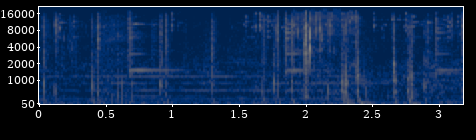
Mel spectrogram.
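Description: Roach the horse's hooves clip-clopping in Witcher 3, a fairly quiet, uneven run of hoof strikes on the ground, several per second, with no speech over them.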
